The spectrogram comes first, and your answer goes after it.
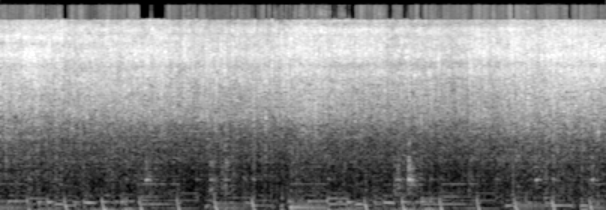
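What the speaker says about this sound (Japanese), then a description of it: "豆板醤を入れて、またさらに炒めて風味を出してください。" Doubanjiang chili bean paste is stir-fried in a hot pan for a chop suey rice bowl, with loud continuous sizzling and quick, repeated clattering stirring strokes throughout.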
